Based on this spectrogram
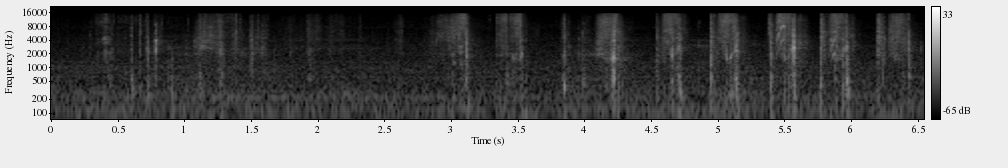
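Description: Tarot cards being shuffled, with many quick papery riffles and crisp bursts that grow louder and more frequent in the second half, with no talking.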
